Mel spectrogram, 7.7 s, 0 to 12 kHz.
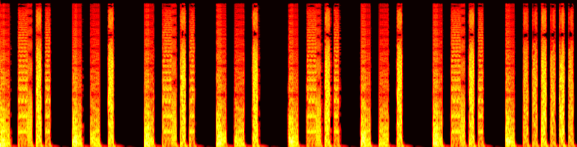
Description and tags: Atari 2600 Beat 4
Beats recorded from the Atari 2600
Atari, Beats, Chiptune, Drum, Electronic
